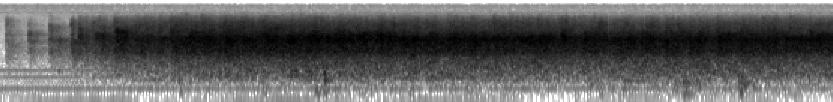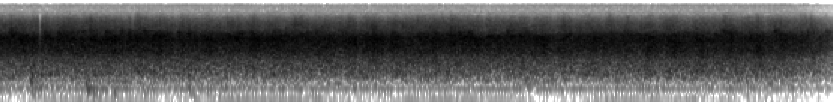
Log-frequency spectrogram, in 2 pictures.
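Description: Audience applauding: a few scattered claps at first, filling out within about two seconds into steady, dense applause.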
